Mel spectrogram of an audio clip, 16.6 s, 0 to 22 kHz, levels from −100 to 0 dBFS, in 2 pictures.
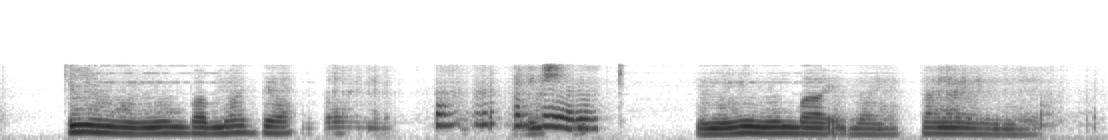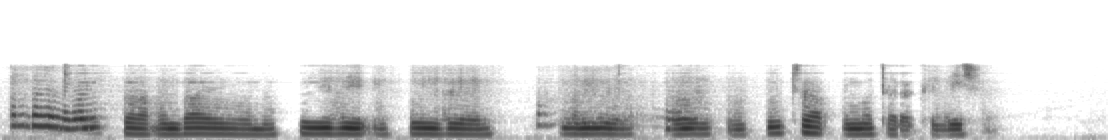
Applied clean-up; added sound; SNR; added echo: neural mask model DeepFilterNet 3.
